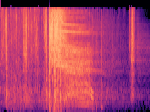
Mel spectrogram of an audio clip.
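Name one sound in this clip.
An electric ray gun fires with a loud crackling zap.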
